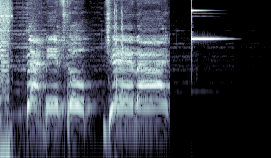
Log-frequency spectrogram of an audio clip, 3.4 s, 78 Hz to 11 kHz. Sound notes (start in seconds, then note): 2.4 bell dinging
